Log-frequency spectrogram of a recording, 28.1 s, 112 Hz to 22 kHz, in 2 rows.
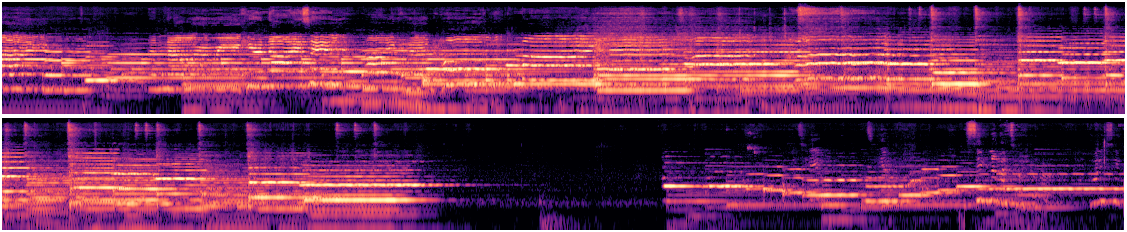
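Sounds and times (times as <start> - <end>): musical theatre song: 0.0 - 28.0.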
